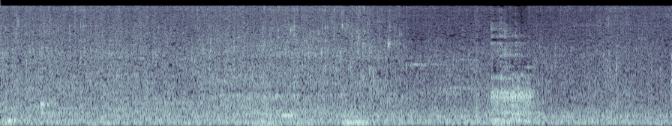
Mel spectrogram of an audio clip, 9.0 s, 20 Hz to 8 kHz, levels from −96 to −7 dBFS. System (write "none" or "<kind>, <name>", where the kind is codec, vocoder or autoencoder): none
